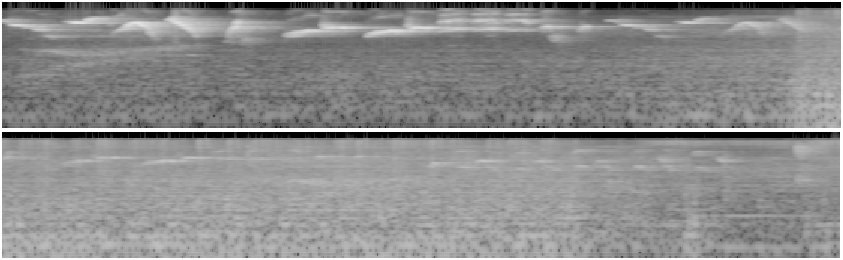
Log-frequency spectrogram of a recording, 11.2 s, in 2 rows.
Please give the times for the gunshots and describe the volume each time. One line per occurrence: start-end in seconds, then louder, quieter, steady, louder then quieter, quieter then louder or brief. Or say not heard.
5.2-9.5 steady.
